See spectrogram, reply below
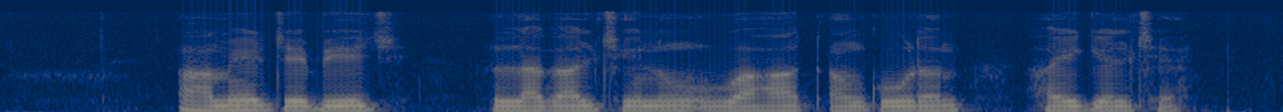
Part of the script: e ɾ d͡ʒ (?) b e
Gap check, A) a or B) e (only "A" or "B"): B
